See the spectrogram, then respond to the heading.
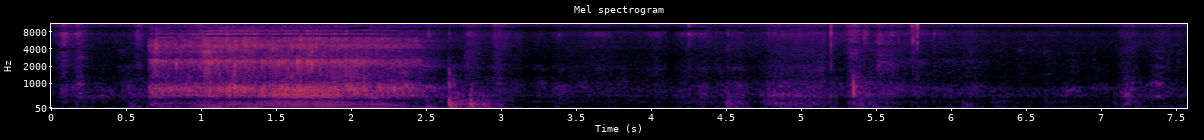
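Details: One loud, rough, low rattling breath lasting about two seconds, followed by quieter breathing noises; snoring.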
